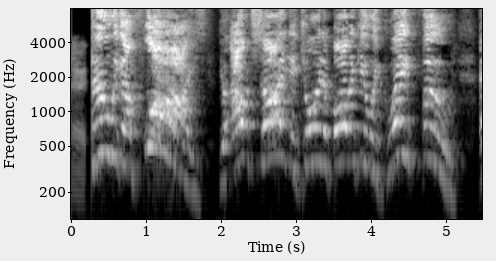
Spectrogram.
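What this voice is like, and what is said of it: New Jersey accent with heavy lisp. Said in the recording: “the heavy lisp ... he's not a Sopranos character ... his accent ... New Jersey, Staten Island.”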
